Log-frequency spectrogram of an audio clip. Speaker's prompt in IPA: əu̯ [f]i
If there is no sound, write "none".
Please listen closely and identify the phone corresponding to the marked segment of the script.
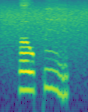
p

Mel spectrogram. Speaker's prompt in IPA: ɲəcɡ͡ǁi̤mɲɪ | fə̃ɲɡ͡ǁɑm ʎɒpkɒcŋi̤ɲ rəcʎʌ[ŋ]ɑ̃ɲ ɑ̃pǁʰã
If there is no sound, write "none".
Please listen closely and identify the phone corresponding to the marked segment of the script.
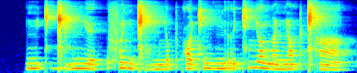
ŋ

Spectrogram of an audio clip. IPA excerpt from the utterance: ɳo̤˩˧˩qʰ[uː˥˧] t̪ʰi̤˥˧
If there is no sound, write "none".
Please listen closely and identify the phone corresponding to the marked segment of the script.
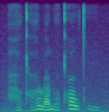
uː˥˧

